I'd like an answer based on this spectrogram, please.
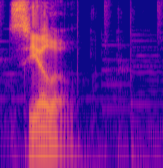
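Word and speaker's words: Cielo: Pronunciation. Sello.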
